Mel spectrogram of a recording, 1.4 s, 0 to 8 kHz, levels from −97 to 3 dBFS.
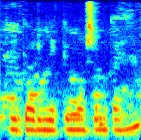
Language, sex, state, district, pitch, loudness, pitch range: Hindi, female, Bihar, Darbhanga, 225 Hz, -15 LUFS, 225-230 Hz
